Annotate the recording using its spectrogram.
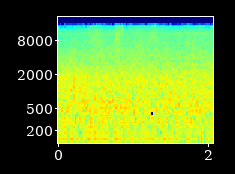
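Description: Steady hum and hiss of the air-conditioning that keeps a wine cellar cold: one low, even tone under a constant rush of air.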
